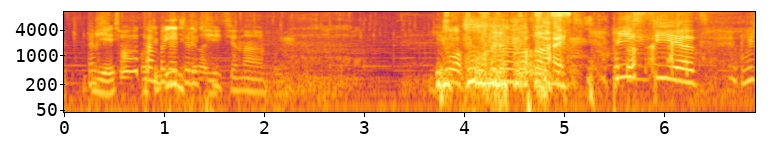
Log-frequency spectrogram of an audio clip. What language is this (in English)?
Russian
